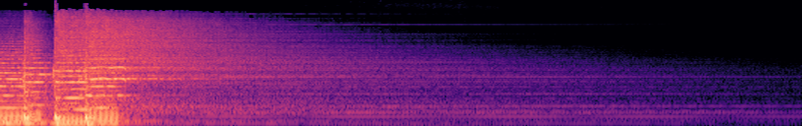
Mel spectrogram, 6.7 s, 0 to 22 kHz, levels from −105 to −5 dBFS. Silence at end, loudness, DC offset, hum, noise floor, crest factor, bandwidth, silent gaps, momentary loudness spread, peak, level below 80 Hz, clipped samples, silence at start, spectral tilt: 4.65 s; -19 LUFS; under 0.1%; none; -71 dBFS; 24 dB; 19.5 kHz; none; 25 LU; -2 dBFS; -34 dBFS; under 0.1%; 0 s; -4 dB/octave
